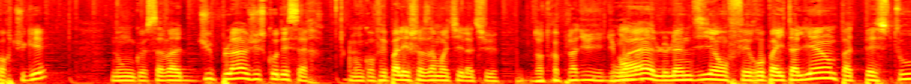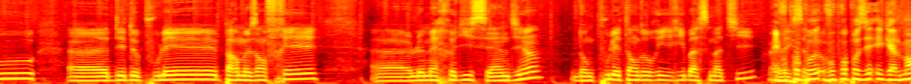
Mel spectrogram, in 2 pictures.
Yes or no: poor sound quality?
no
